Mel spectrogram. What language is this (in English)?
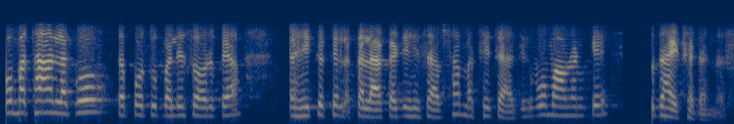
Sindhi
